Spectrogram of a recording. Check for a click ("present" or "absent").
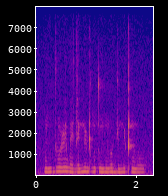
absent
